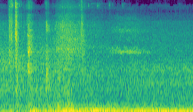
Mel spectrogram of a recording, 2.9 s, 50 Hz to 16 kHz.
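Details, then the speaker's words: 1974 Chevrolet C10 pickup, reportedly Corvette engine, hot restart after a 5-7 minute heat soak: brief crank then catches at once into a steady idle, no vapor lock; the carburetor adapter plate appears to be working. "right up and we were probably in there 5 to 7 minutes which is more than enough time for the fuel to boil so I think I think that adapter plate that we put on the carburetor is doing what it's supposed to do"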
